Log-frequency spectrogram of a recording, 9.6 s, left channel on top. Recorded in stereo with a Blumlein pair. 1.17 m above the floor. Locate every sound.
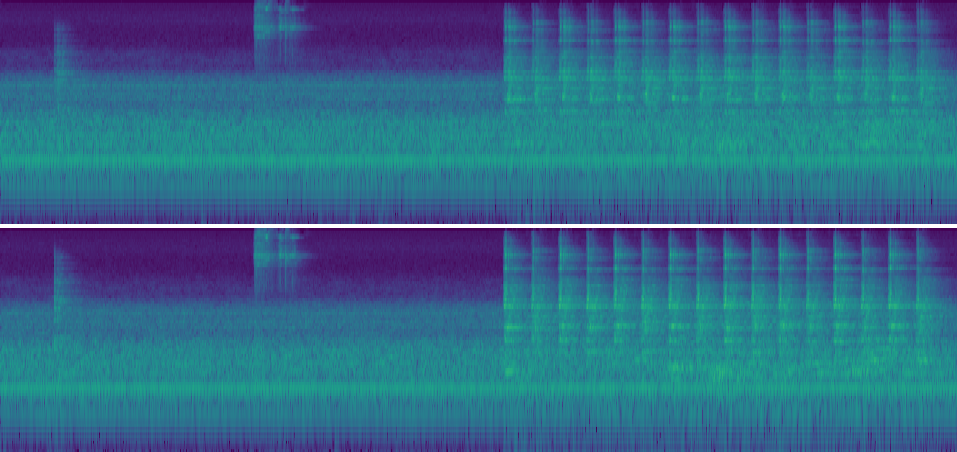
0.5 s tapping: 40° right, 7 m
2.5 s a dropped coin: 25° right, 1.8 m
5.0 s ticking: 30° right, 5 m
